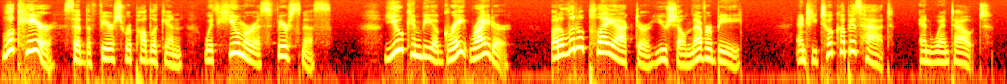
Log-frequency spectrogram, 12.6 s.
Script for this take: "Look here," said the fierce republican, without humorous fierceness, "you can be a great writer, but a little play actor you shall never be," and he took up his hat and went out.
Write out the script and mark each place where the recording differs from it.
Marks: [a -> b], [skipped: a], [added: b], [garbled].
"Look here," said the fierce republican, [without -> with] humorous fierceness, "you can be a great writer, but a little play actor you shall never be," and he took up his hat and went out.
